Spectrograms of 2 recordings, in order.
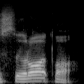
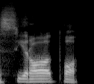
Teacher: صاد کو موٹی آواز سے پڑھا جاتا ہے، اور طا بھی یہاں پر موٹی آواز سے ہے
